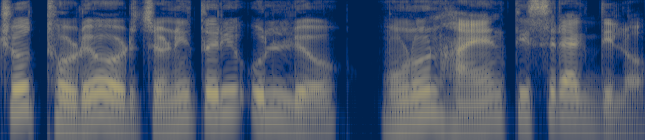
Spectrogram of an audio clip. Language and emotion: Goan Konkani, neutral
